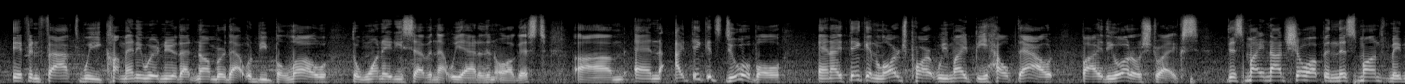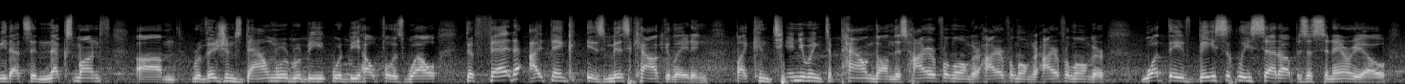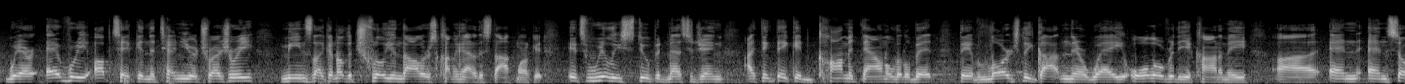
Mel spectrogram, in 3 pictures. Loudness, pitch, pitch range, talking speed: -20 LUFS, 135 Hz, 120-155 Hz, 200 wpm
